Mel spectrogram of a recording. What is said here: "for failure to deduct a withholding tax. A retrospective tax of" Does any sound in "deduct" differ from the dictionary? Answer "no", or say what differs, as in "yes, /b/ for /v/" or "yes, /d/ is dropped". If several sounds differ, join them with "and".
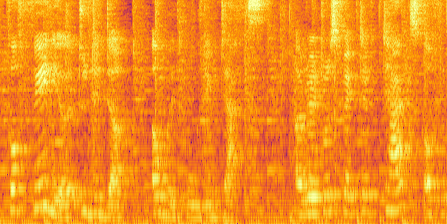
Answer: no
